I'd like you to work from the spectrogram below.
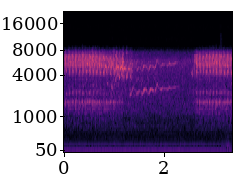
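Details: Hungry barn owl chicks in an indoor nest in Spain, 28 November 2023: a rough continuous hiss broken by a faint wavering whistle-like tone, then resuming, above a strong steady low hum.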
